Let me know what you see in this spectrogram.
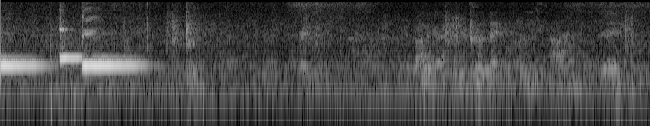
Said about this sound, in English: The bell's about to ring, so we'll just start with a prayer.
